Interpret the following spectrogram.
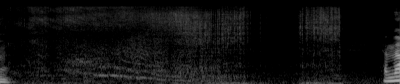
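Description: Protective plastic film being peeled off a new refrigerator flapper door: a steady hissing rasp for about two and a half seconds, then a brief second rip about three seconds in.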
